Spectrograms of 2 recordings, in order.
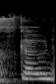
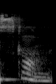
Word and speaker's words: scone: that most people agree the correct way to say scone is when it rhymes with gone rather than bone.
